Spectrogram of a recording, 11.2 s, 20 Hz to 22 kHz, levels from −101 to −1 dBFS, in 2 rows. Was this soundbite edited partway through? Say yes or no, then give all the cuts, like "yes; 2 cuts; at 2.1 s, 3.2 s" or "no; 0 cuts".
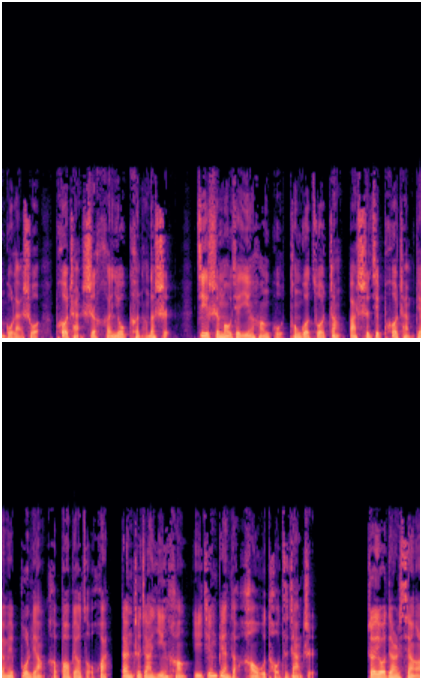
no; 0 cuts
